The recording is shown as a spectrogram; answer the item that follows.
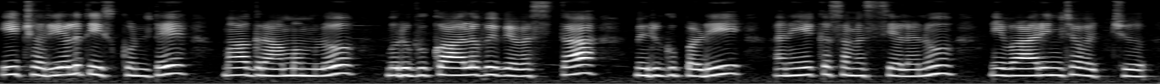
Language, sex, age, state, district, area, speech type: Telugu, female, 18-30, Andhra Pradesh, Kakinada, rural, spontaneous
